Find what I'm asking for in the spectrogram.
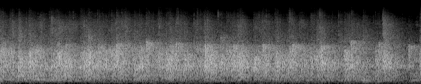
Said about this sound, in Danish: Og de lød bare, skal vi ikke lige uh, give dem en klap for deres skrøde musik?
